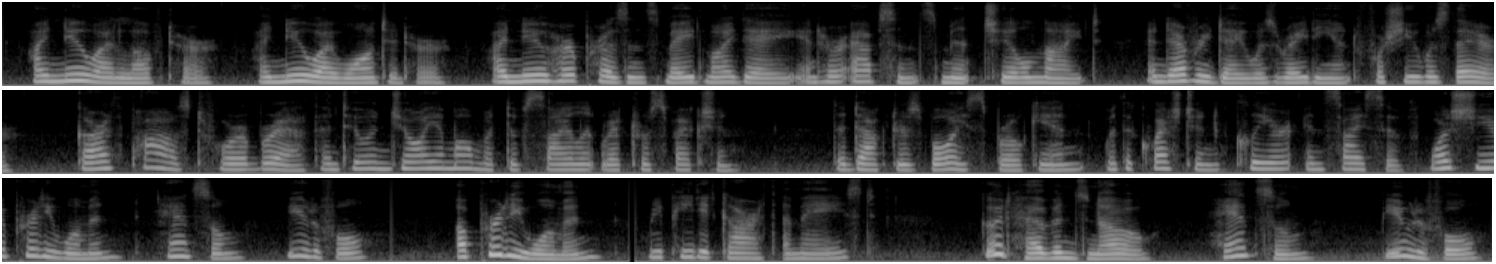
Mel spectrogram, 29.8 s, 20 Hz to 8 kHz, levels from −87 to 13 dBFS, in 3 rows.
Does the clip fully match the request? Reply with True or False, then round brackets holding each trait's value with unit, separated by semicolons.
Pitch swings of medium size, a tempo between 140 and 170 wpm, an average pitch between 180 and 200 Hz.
True (3.6 semitones; 145 wpm; 185 Hz)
